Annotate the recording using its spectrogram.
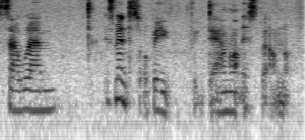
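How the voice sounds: A woman talks at a moderate pace with a low pitch. Her voice has vocal fry and ordinary pitch variation.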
